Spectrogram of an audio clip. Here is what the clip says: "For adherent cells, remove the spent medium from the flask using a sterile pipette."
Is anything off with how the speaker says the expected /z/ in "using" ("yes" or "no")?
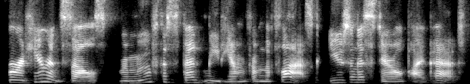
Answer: no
